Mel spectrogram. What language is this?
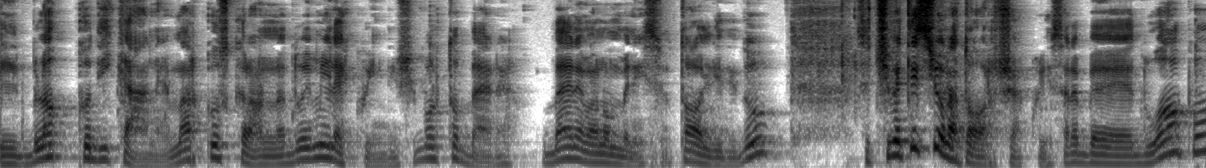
Italian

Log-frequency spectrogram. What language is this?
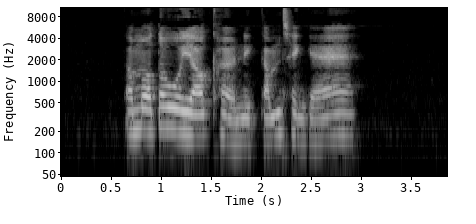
Cantonese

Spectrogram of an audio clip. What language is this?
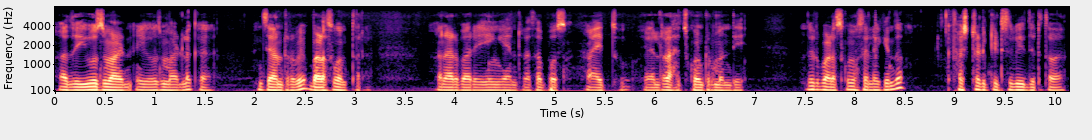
Kannada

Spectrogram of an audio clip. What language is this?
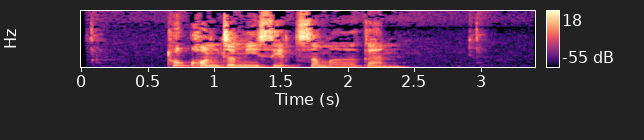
Thai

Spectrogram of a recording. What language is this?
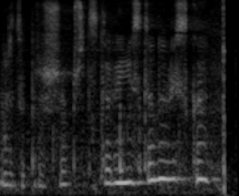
Polish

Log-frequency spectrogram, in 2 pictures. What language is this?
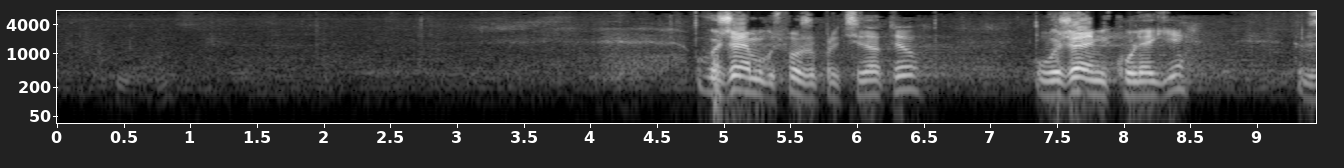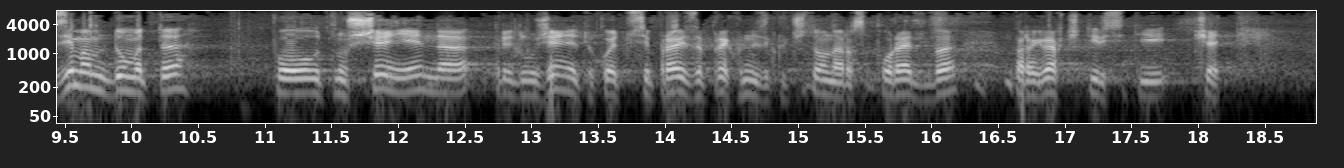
Bulgarian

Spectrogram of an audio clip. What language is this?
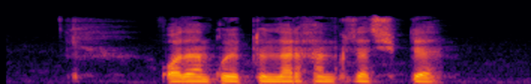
Uzbek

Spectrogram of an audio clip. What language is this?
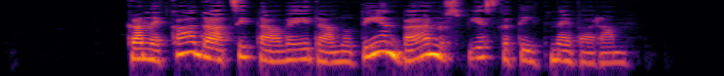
Latvian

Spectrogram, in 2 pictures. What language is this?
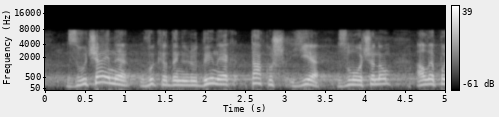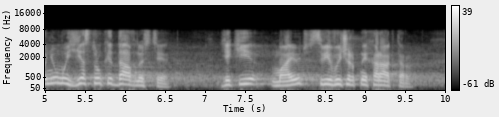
Ukrainian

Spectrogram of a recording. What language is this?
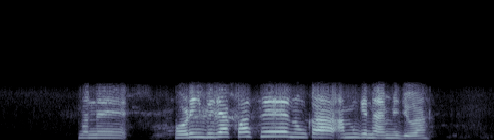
Santali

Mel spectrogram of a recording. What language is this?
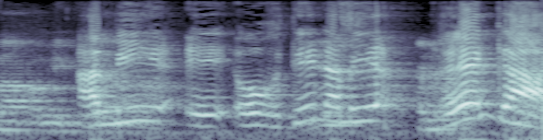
Hebrew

